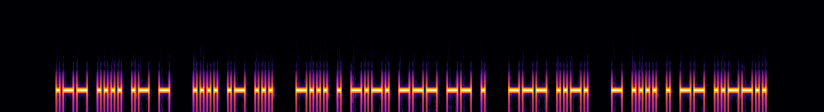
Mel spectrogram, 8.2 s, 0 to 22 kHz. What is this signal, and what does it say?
Morse code, heard as a keyed tone, about 34 wpm, 700 Hz. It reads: WHAT HAS BECOME OF THEM?
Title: Sentences from Top 600 Words 35wpm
